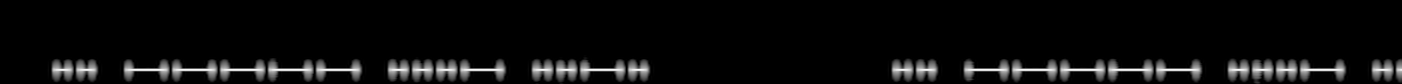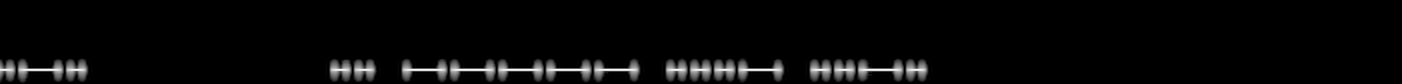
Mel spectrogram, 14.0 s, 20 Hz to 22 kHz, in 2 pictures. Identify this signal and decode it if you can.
Morse code, heard as a keyed tone, about 20 wpm, 700 Hz. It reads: I0VF I0VF I0VF
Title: DXCC-100 Call Signs - 4 Characters - Repeated 3x - 20wpm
